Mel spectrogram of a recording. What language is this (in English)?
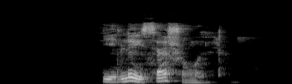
Kabyle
